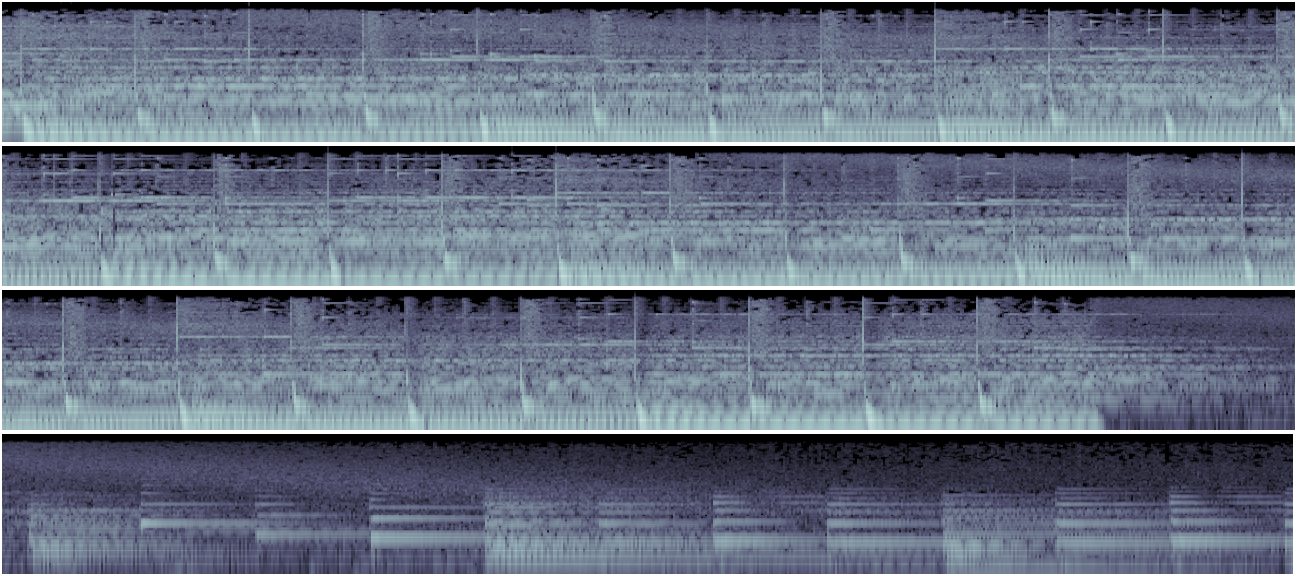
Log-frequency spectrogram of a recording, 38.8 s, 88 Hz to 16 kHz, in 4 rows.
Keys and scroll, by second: 10.7 ], 12.5 [, 18.7 [, 21.8 [, 32.2 0.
